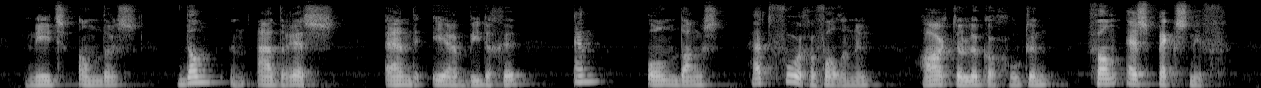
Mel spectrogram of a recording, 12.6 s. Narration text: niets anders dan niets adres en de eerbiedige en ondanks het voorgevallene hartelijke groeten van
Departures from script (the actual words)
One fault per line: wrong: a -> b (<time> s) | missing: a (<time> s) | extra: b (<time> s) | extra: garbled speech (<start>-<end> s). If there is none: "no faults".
wrong: niets -> een (2.3 s)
